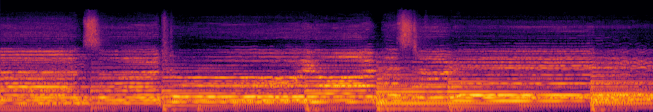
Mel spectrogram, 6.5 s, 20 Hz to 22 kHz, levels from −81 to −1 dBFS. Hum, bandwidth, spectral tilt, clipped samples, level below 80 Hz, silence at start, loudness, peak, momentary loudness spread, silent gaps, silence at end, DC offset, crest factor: none; 15 kHz; -4.5 dB/octave; under 0.1%; -50 dBFS; 0 s; -16 LUFS; -4 dBFS; 4 LU; none; 0 s; under 0.1%; 12 dB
